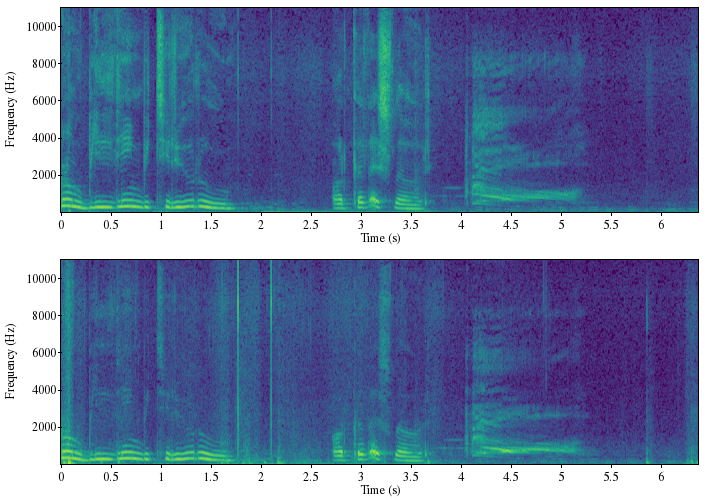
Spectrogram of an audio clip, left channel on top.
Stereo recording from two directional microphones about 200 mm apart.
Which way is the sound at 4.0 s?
45° left (ahead or behind).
